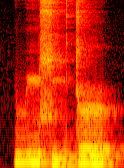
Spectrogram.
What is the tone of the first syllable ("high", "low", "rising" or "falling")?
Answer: high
